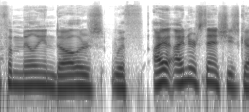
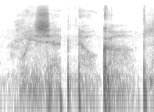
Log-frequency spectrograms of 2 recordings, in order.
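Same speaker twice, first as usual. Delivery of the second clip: eerie, creepy, hushed, threatening whisper. Playing a kidnapper in a kidnapping ASMR bit, a creepy whisper. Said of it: "whispering is so creepy".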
